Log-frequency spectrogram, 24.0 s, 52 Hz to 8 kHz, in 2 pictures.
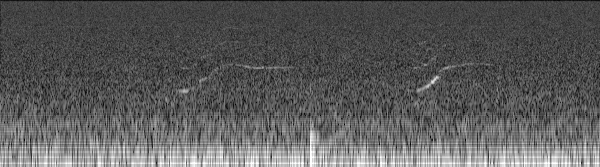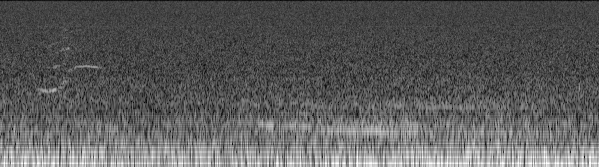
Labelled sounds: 4.7	5.3	humpback whale, 0.96 to 1.2 kHz
8.7	9.5	humpback whale, 0.80 to 1.2 kHz
13.5	14.0	humpback whale, 0.99 to 1.2 kHz

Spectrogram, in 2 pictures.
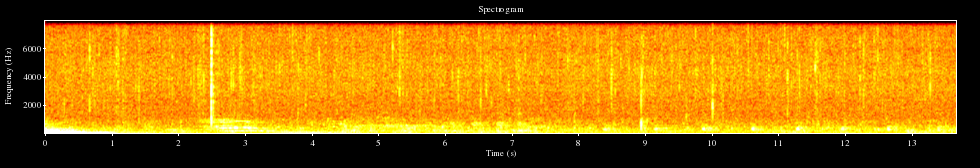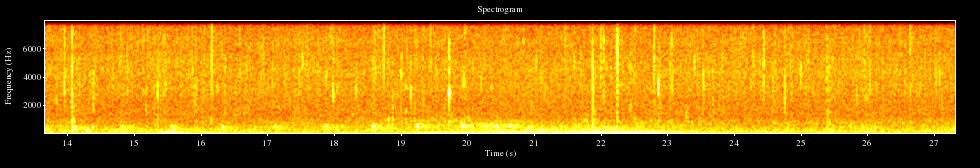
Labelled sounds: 2.3	3.1	humpback whale, 0.78 to 1.1 kHz

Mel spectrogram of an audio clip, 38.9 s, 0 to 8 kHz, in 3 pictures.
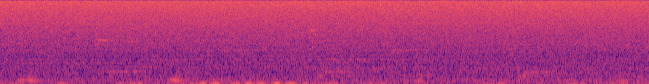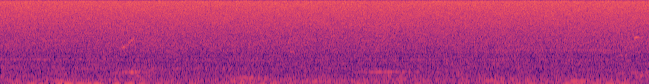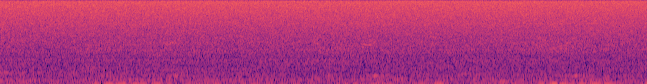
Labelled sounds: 33.2	33.5	humpback whale, 1.5 to 1.8 kHz

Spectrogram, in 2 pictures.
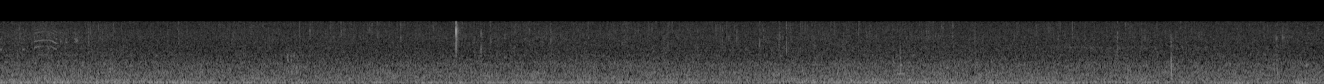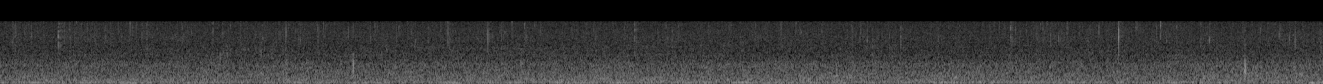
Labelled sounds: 0.3	0.6	Pacific white-sided dolphin, 1.9 to 3.1 kHz

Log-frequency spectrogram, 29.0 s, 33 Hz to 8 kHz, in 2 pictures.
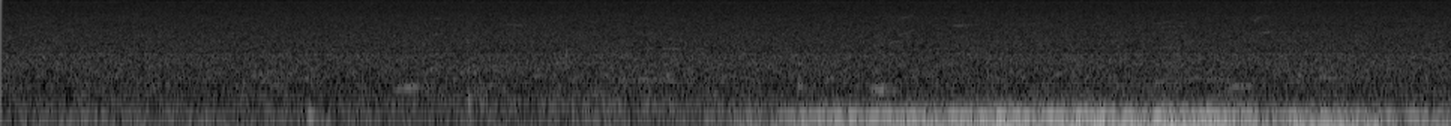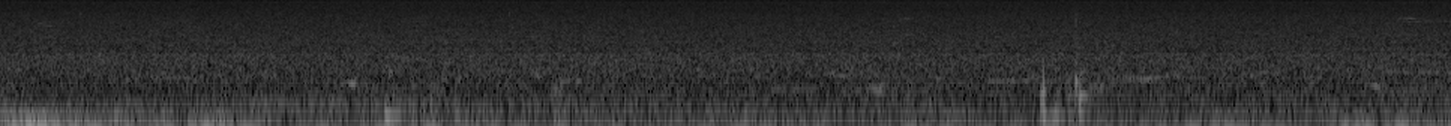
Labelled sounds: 9.5	9.8	humpback whale, 2.5 to 2.8 kHz
28.7	29.0	humpback whale, 3.0 to 3.2 kHz

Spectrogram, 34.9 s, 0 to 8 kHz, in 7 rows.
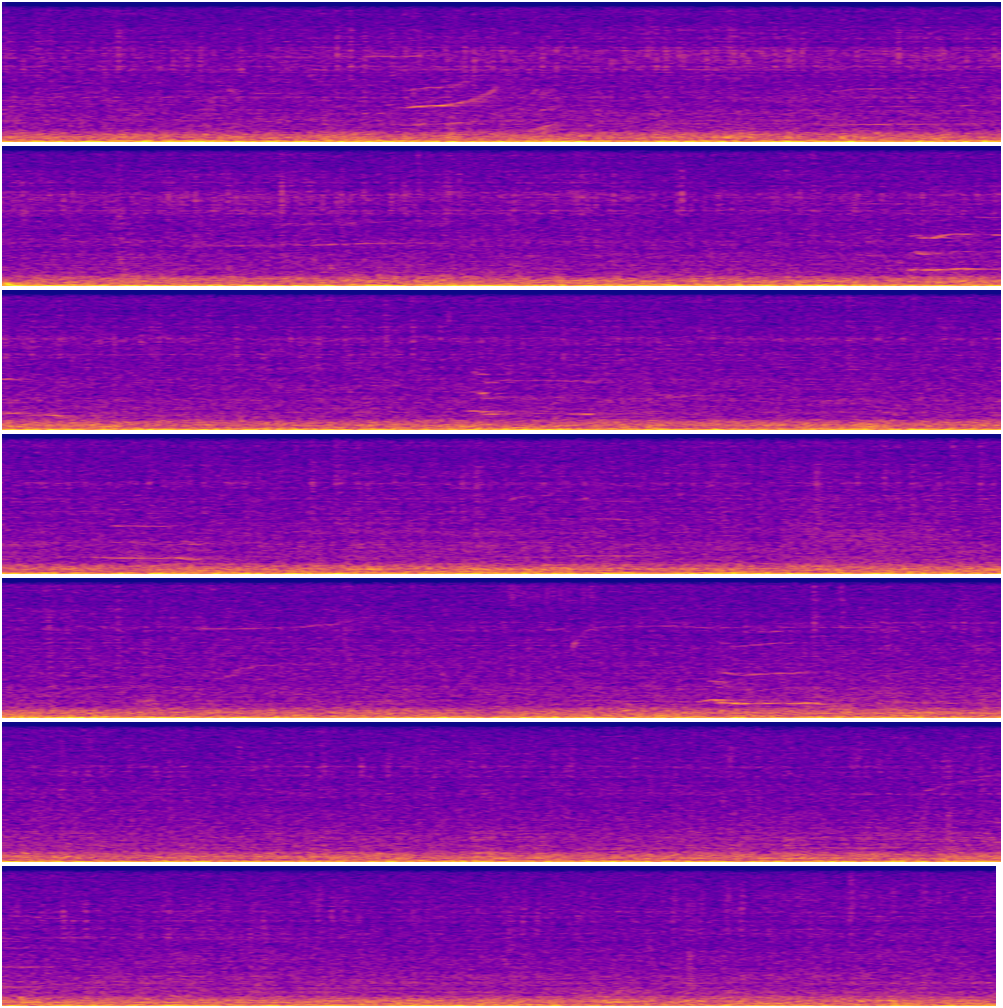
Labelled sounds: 1.9	2.5	killer whale, 1.0 to 3.4 kHz

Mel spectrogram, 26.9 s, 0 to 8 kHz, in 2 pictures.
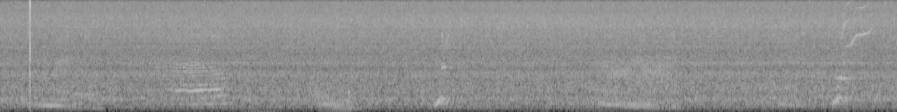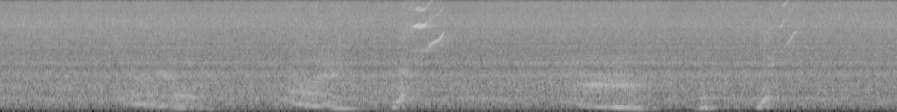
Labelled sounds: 2.7	3.0	humpback whale, 1.3 to 1.4 kHz
12.5	13.1	humpback whale, 0.78 to 3.9 kHz
19.6	20.2	humpback whale, 2.0 to 6.9 kHz

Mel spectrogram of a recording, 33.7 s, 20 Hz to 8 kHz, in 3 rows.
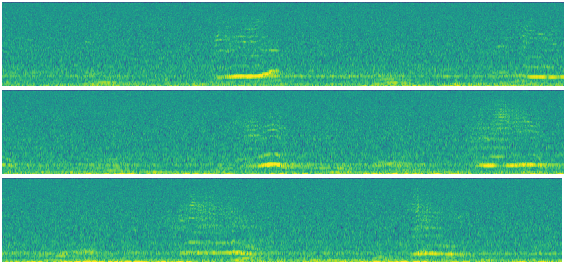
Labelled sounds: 4.2	5.2	humpback whale, 1.8 to 3.1 kHz
16.1	16.7	humpback whale, 1.5 to 2.3 kHz
20.8	22.0	humpback whale, 1.2 to 3.4 kHz

